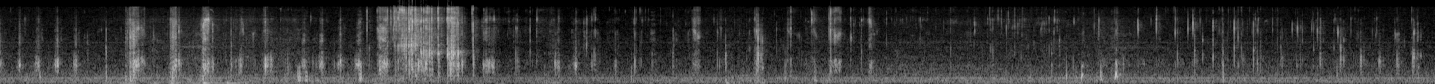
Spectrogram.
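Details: Rabbit biting and munching watermelon: sharp, dry crunches and wet chewing ticks in rapid bursts, one loud crackling bite near four seconds, then lighter nibbling with a low steady hum behind.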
